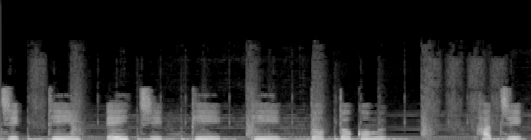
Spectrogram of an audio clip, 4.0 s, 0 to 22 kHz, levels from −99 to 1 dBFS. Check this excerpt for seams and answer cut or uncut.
uncut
